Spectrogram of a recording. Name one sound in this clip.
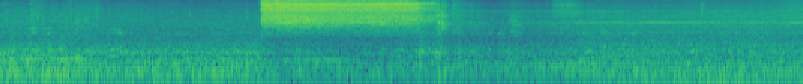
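Traffic drives past on a busy road.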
